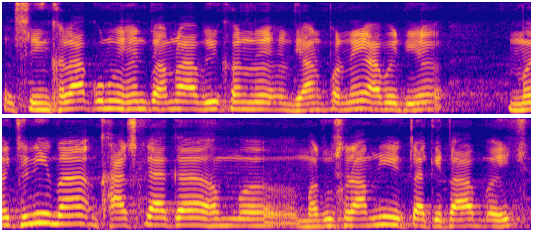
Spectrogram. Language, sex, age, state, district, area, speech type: Maithili, male, 45-60, Bihar, Supaul, rural, spontaneous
